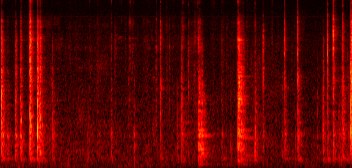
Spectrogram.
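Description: A nut being worked onto a bolt on a steel bracket with a hand tool: irregular sharp metal clicks in short clusters, the busiest near the end.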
